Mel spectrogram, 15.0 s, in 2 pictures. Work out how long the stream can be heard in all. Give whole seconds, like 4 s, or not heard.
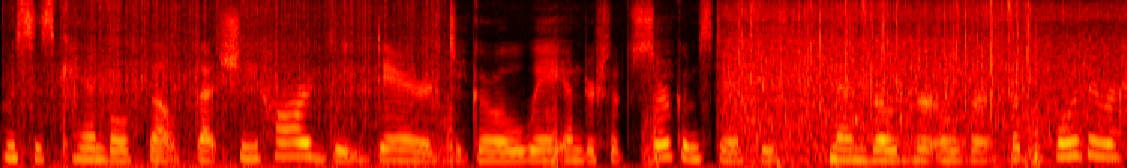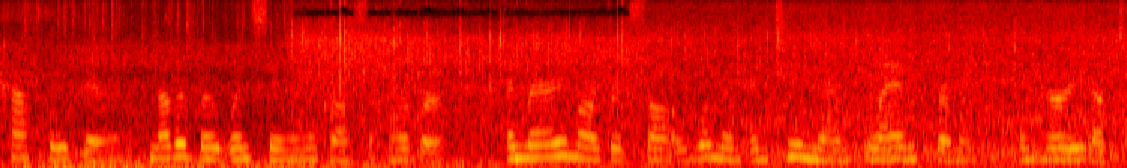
10 s.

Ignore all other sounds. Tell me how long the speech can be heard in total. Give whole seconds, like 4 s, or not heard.
15 s.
